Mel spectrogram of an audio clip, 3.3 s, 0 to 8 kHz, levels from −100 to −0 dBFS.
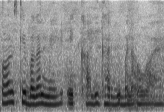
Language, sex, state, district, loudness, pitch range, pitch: Hindi, female, Bihar, West Champaran, -15 LUFS, 215-245 Hz, 225 Hz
